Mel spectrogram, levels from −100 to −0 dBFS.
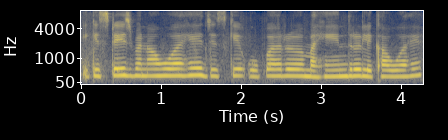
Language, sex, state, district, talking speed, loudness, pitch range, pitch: Hindi, female, Madhya Pradesh, Bhopal, 155 wpm, -15 LUFS, 220-245 Hz, 235 Hz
